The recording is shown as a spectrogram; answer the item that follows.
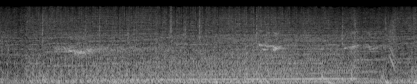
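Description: A car's engine running with two brief tyre squeals, over background music.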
